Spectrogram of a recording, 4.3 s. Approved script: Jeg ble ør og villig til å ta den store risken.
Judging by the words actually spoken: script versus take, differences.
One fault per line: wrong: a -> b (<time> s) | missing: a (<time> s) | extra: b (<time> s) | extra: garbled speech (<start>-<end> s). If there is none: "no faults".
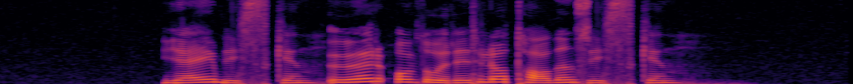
wrong: ble -> risken (1.2 s)
wrong: villig -> store (2.1 s)
missing: store (2.9 s)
